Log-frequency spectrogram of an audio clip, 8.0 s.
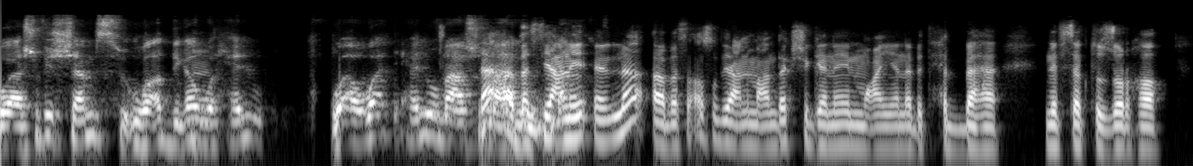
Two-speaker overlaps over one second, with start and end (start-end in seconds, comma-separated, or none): none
